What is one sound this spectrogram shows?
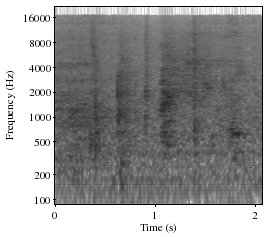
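A baby walker rolls over a wooden floor.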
